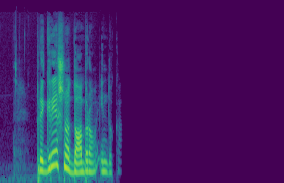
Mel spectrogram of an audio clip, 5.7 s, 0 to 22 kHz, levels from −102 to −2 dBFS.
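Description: Speech with no technical faults.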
